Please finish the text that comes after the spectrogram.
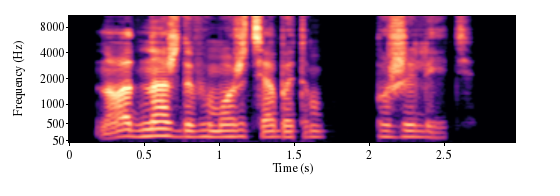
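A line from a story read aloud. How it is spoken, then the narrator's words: Quiet. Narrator (Russian): тихо произнес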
